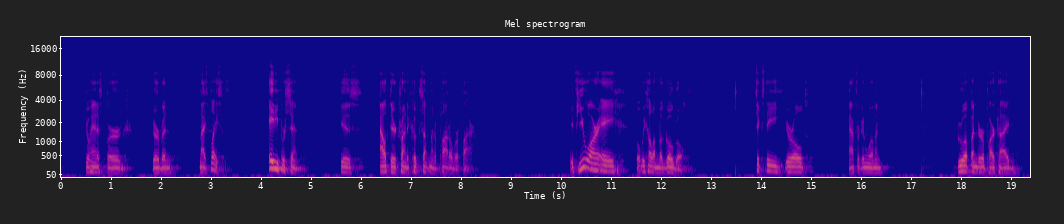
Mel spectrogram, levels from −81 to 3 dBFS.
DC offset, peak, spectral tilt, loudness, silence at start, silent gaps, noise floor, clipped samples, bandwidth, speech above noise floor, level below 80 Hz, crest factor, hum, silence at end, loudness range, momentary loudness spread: under 0.1%; -20 dBFS; -5 dB/octave; -46 LUFS; 0 s; none; -73 dBFS; under 0.1%; 16.5 kHz; 28 dB; -82 dBFS; 26 dB; none; 0.25 s; 6 LU; 18 LU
